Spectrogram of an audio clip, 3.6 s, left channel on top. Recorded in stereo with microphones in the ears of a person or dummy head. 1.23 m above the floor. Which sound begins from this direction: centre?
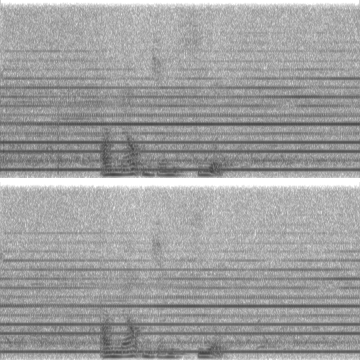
A woman speaking, at 1.0 s.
